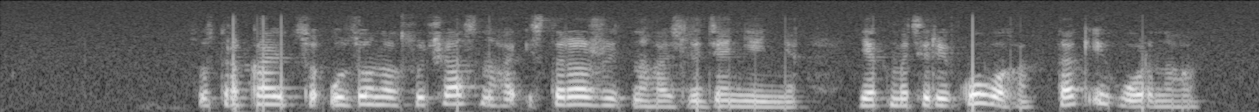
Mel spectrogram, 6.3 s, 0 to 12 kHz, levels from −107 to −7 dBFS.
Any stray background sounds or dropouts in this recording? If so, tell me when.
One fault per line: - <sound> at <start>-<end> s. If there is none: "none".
none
